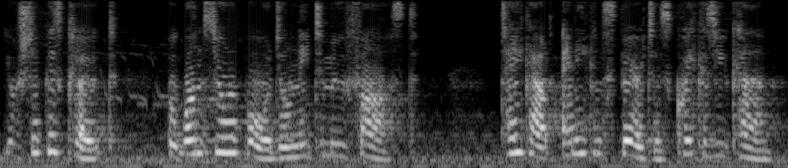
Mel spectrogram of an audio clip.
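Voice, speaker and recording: An actress playing a precise, determined intelligence handler, speaking in a controlled, businesslike way in a video game. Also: female voice, on the high side, lively intonation, moderate pace, darkish tone, big-room sound, a little hiss or hum, natural voice. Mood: focused, businesslike. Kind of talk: video game drama acting.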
